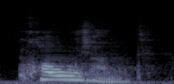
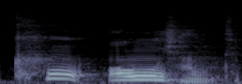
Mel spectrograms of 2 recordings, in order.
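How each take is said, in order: First: "코우션트" with K blended into "오우". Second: "크오우션트" slowly, "크" apart from "오우". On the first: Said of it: "그래서 발음할 때 뭐라고?". ("코우션트"를 이어 붙여 발음) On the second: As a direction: sound out "크-오우션트" slowly. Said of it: "크하고 W가 이렇게 발음이 분리". ("크오우션트"를 천천히 나눠 발음) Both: Shown as a demonstration.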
